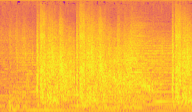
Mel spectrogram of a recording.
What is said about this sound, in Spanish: Los ven y disparan.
